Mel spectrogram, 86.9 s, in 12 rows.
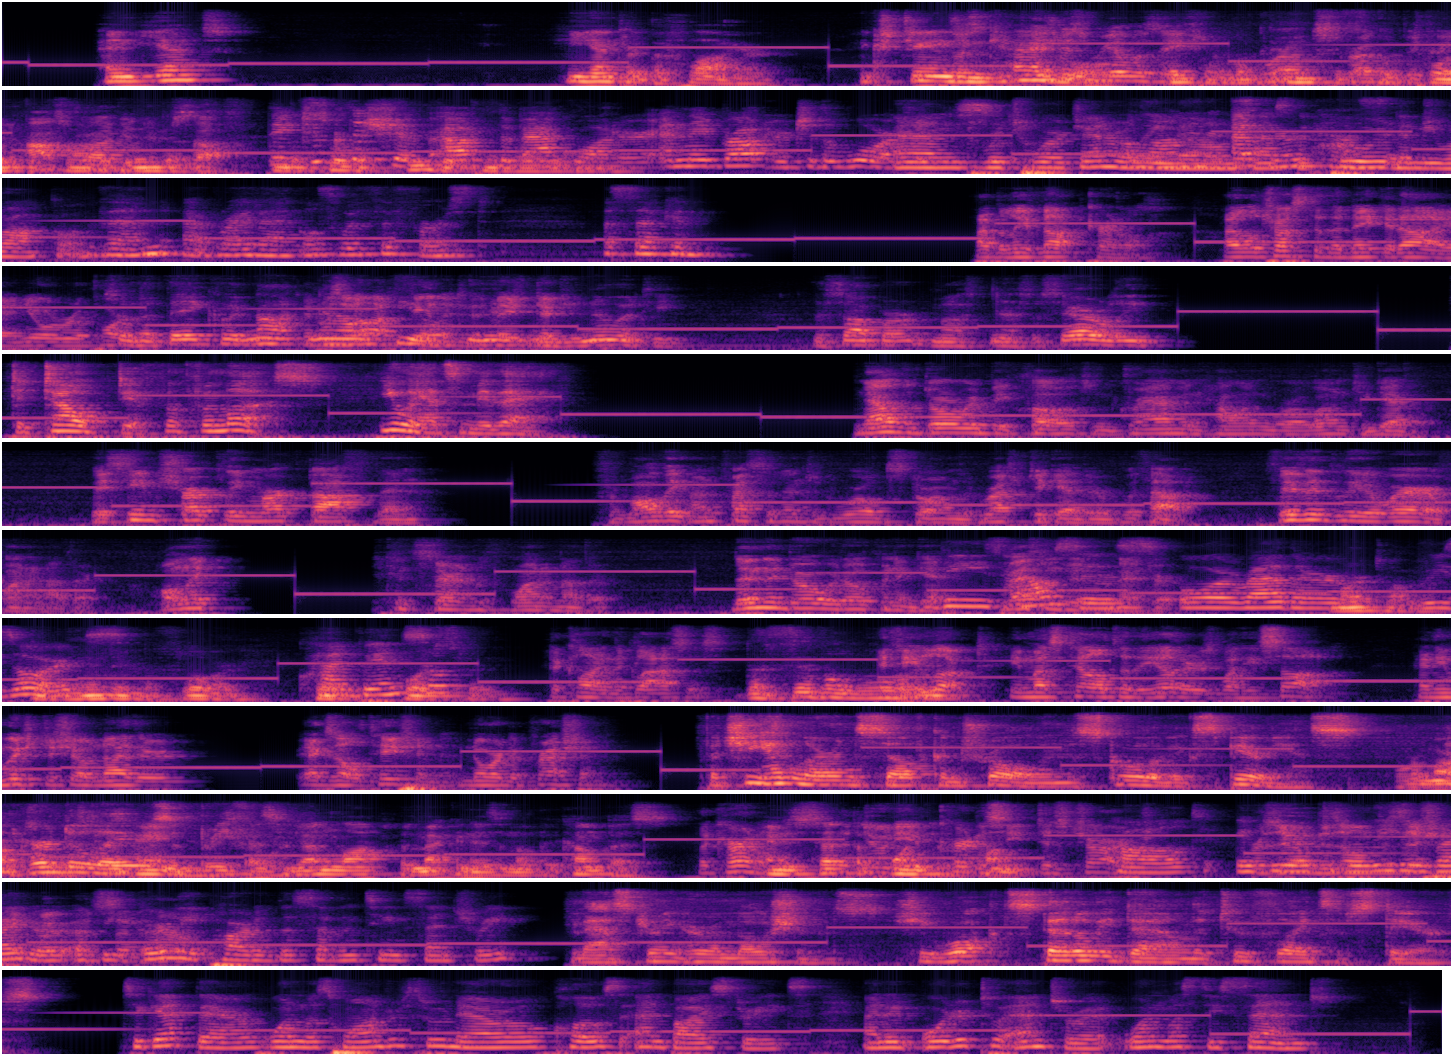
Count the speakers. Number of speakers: nine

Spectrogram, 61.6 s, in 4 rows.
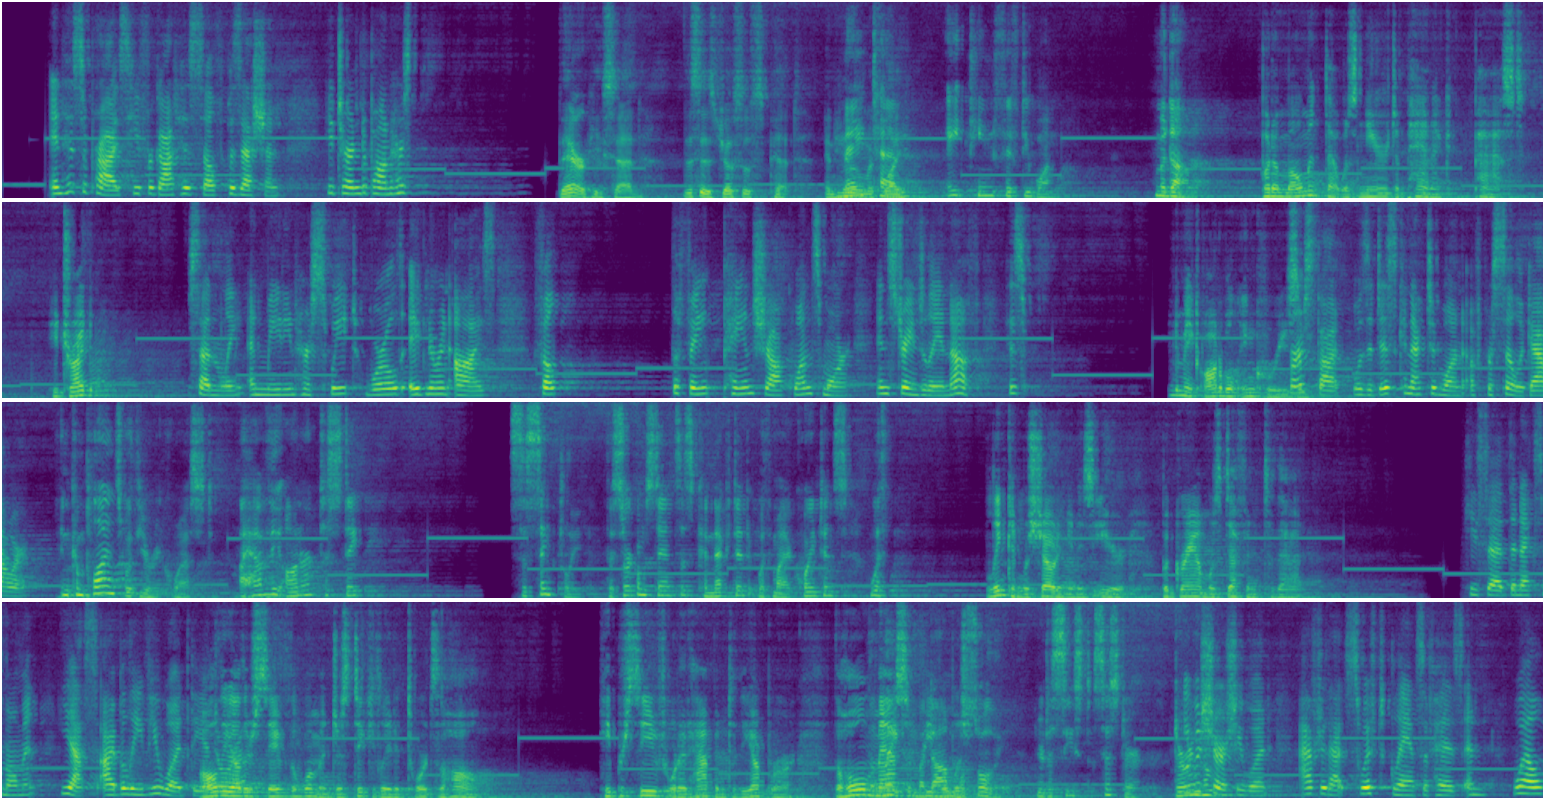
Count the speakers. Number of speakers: four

